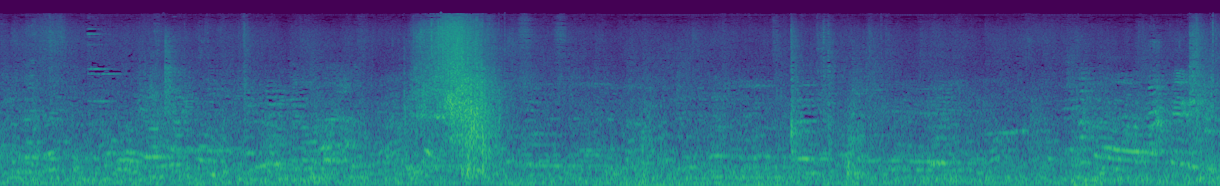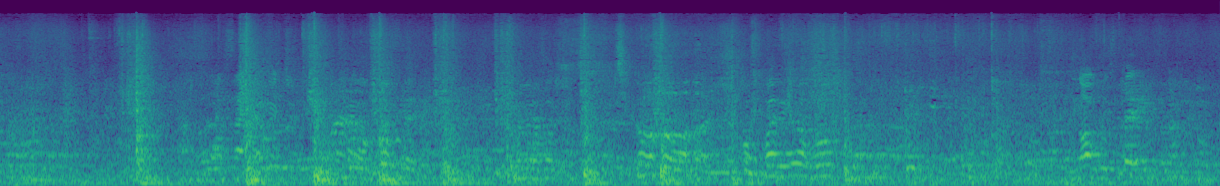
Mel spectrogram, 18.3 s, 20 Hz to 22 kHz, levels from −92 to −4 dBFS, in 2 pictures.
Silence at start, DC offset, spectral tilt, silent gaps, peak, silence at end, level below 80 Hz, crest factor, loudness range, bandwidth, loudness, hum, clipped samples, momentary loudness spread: 0 s; under 0.1%; -4 dB/octave; none; -10 dBFS; 0 s; -46 dBFS; 22 dB; 6 LU; 16.5 kHz; -31 LUFS; none; under 0.1%; 9 LU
